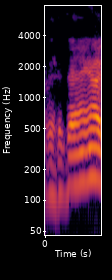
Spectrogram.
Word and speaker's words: हृदय: हृदय लिखा है तब उसको हृदय ही पढ़ें, क्योंकि उस पर चंद्रबिंदु यानी अनुनासिक उच्चारण है उसका।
